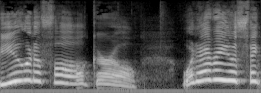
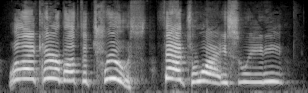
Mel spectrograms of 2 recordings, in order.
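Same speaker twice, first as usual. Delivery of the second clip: worked-up, heated, raised voice; 3 semitones higher, 6 dB louder than usual. Playing a woman arguing with a man who tells her to calm down; heated. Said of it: "Take it easy".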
